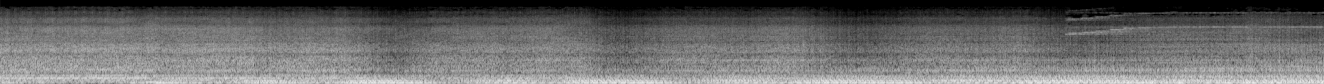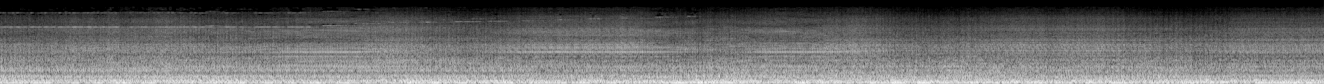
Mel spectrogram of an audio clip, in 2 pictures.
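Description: Loud electronic drones throb and pulse, with high tones sliding in and out.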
